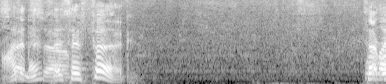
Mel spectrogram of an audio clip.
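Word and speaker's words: Förg: Forg is pronounced like birth. Ferg. No. And is that There's no O in birth. No. Is that Anastasia? Anastasia. So Ferg. Ferg. Well, it's an O umlaut, but I guess I don't know.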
